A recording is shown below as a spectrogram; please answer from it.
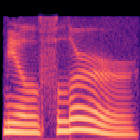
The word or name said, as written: millefleurs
